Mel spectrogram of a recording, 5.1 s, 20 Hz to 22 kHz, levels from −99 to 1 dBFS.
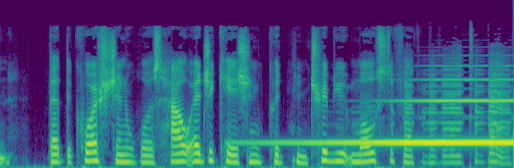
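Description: From 2.25 s to the end of the speech, a loudspeaker feedback squeal takes hold. The microphone is picking up the loudspeaker it drives, and near 628 Hz the loop gain has crept past one, so that frequency feeds on itself. It swells over roughly two seconds into a steady, piercing tone that ends about 10 dB above the speech. On a spectrogram it forms a bright horizontal line at 628 Hz; the waveform's envelope grows steadily and stays fat to the end.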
